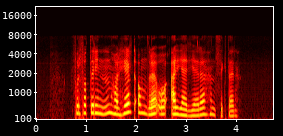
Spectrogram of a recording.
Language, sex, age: Norwegian, female, 22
